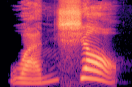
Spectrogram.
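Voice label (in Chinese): "玩笑", Chinese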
